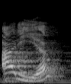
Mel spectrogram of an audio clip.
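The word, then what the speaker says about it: haría: A letra H, como nós vimos anteriormente, ela não é pronunciada, né? Então a pronúncia dessa palavra fica haria.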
